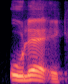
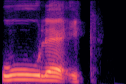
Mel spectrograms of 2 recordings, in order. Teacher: أولئك، ستجد أن الواو عليها الصفر المستدير، فلا تنطق الواو، إنما ننطق فقط همزة مضمومة، نقول أولئك لا نقول أولئك.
